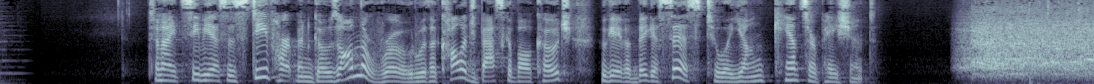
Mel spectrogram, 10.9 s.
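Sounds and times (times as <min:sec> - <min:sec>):
speech: 0:01.5 - 0:08.8
basketball game crowd cheering: 0:09.6 - 0:10.9.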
